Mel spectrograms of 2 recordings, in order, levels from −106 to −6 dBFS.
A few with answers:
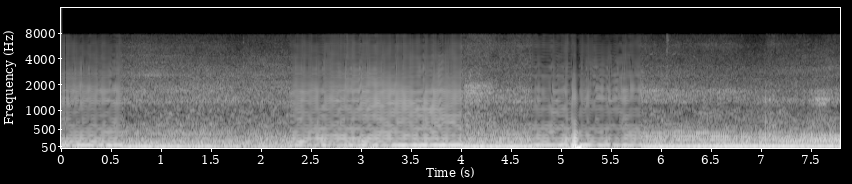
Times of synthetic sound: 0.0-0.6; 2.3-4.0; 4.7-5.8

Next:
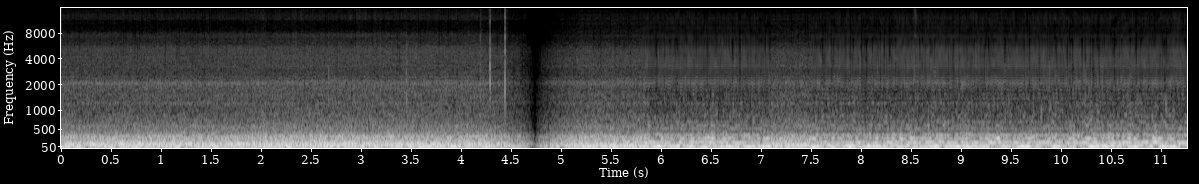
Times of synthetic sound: 5.8-7.1; 7.5-11.3

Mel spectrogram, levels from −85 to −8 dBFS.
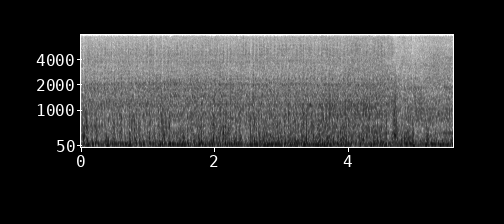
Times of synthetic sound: none

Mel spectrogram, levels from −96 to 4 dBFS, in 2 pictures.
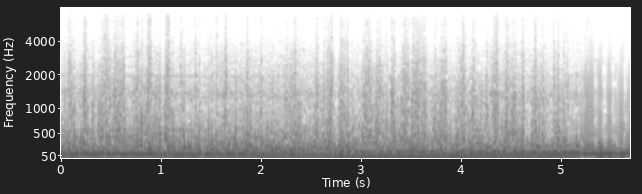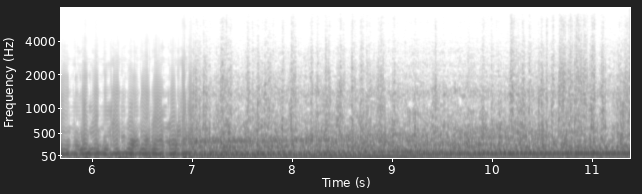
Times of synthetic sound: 5.2-7.0

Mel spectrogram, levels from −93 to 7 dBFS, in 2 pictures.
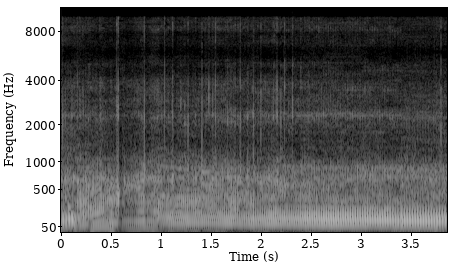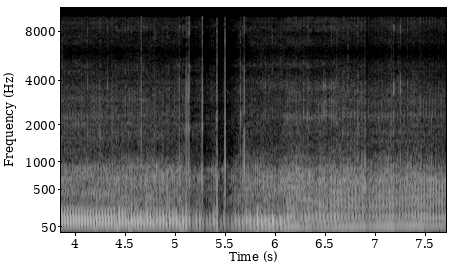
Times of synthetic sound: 0.0-3.4; 4.4-6.6

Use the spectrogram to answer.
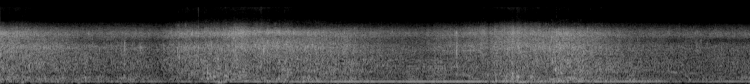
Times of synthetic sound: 3.7-5.3

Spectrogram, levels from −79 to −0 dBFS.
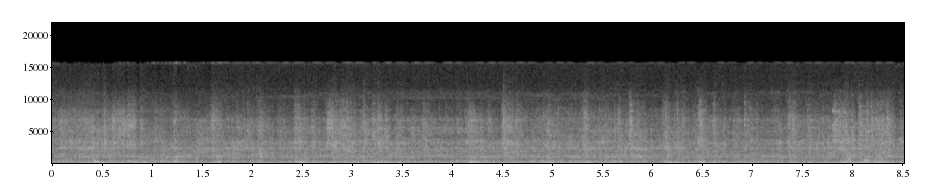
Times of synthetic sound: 0.0-1.7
